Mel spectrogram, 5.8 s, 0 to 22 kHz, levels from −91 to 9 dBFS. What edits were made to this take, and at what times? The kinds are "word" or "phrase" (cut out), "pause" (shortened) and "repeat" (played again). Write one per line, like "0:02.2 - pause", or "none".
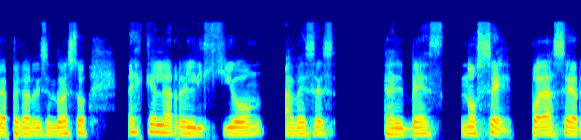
0:01.3 - word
